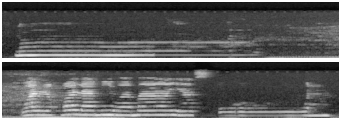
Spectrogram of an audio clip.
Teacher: Itu ada nun yang Ana baca sampai 6 harokat panjangnya. Kenapa? Karena nun tersebut termasuk huruf-huruf muqatta'ah.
